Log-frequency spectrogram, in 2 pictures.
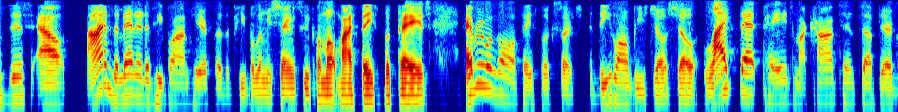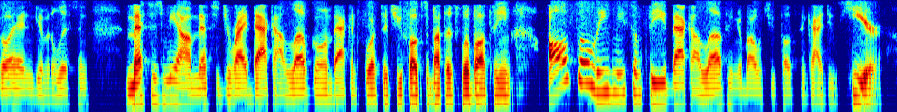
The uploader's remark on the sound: I take live callers!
